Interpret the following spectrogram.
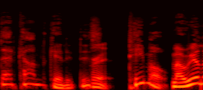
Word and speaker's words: Timo: This Teemo, my real name is Timothy, but I've gone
